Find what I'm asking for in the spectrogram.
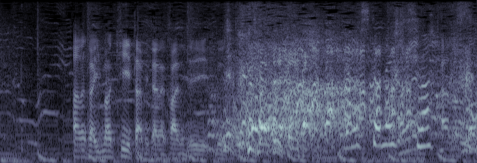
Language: Japanese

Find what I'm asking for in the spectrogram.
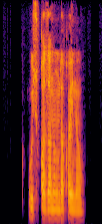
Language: Tatar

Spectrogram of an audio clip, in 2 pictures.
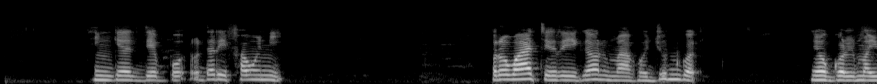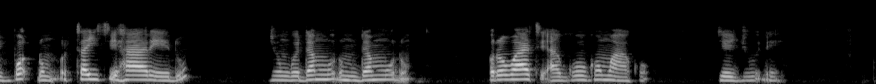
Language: Fula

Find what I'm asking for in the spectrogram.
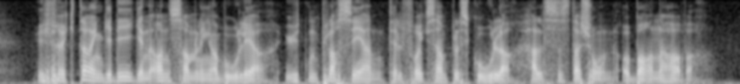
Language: Norwegian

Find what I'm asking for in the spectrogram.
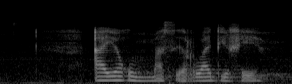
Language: Northern Sotho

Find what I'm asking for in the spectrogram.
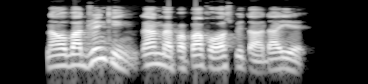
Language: Nigerian Pidgin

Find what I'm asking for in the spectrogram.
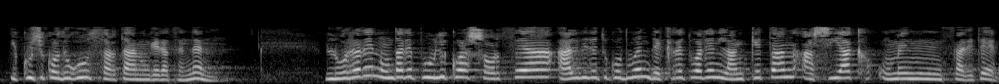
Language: Basque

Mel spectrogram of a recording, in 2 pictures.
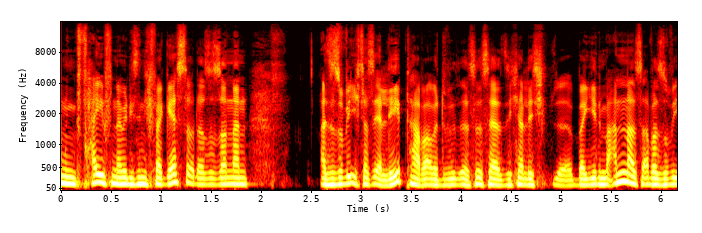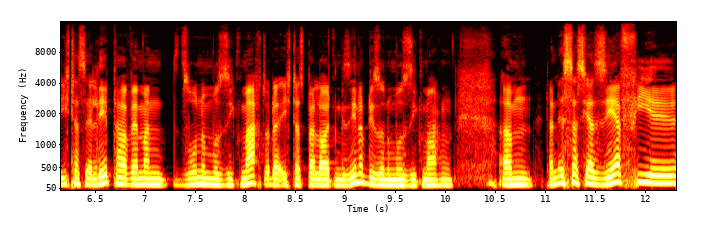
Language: German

